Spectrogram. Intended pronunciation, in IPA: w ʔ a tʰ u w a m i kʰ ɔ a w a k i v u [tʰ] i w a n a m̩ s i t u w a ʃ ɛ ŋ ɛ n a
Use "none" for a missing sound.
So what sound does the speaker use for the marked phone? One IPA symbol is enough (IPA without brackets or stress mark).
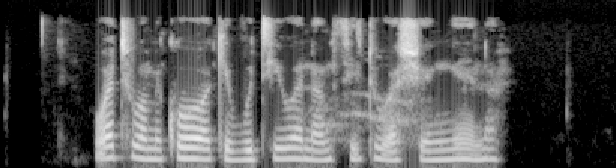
tʰ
